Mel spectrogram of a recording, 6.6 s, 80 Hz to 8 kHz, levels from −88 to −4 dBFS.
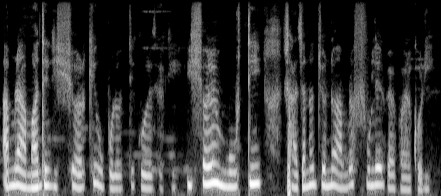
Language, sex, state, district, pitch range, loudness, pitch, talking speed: Bengali, female, West Bengal, North 24 Parganas, 205-245 Hz, -16 LUFS, 230 Hz, 135 wpm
